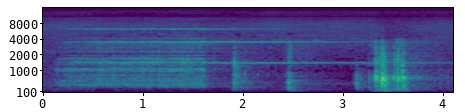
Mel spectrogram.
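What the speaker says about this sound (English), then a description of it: "that's when the phone rang" An old telephone rings in an old-time radio detective drama, giving a couple of brief rings at moderate level over a fading musical sting, with no voices.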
